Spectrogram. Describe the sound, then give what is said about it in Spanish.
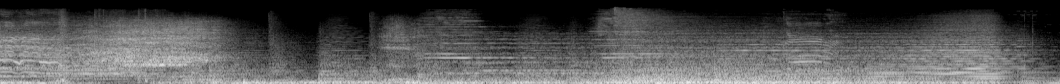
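Loud, chaotic shrieking from several children fills the whole stretch, high piercing cries overlapping one another with barely a pause, harsh throughout. “¿A qué viene tanto chillido de niño?”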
